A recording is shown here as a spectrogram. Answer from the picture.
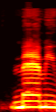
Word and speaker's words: Mami Wata: Mommy Wata, when you hear old videos of Mama Zagbe talk about Mammy Watab, she pronounces it mammy. I have also heard it mommy. In the books, it doesn't show the actual pronunciation, which is why I am I'm pronouncing it the way that Mama Zagbe did.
